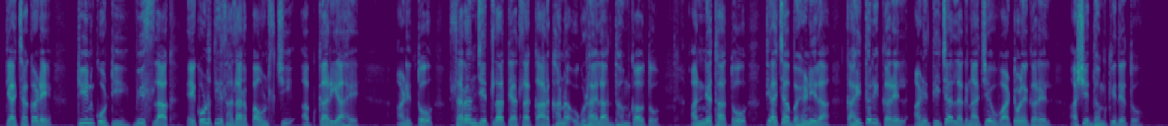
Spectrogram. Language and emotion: Marathi, neutral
